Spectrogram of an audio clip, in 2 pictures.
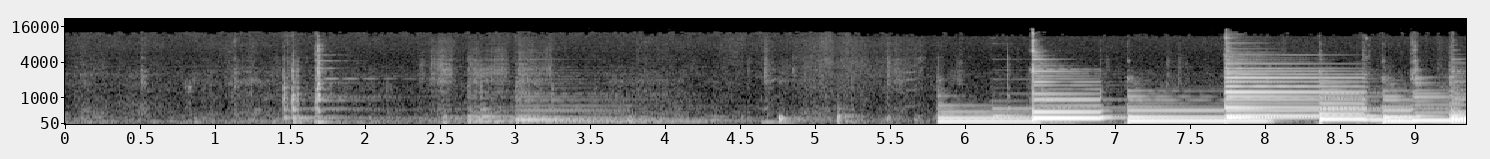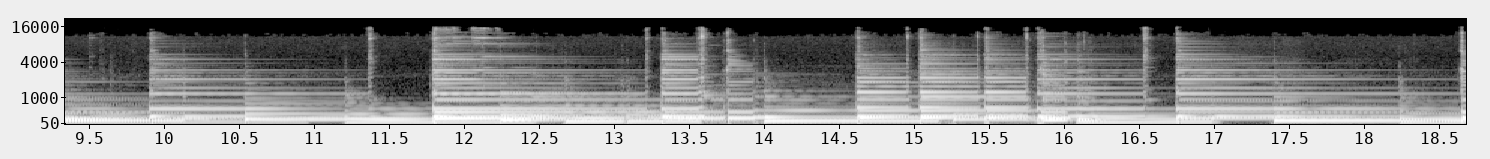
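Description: An acoustic guitar starts playing the chord intro of a song about six seconds in. The notes ring on between regular plucked chords. Before that there are a few seconds of near quiet with only faint small sounds.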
